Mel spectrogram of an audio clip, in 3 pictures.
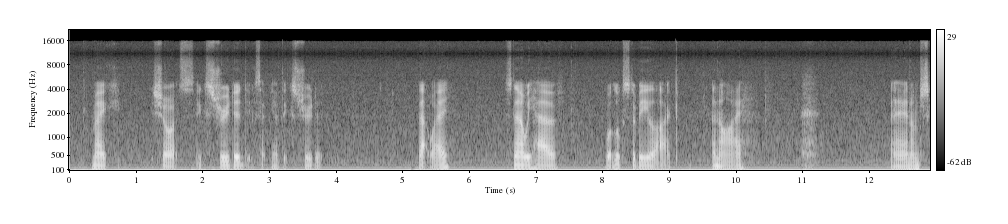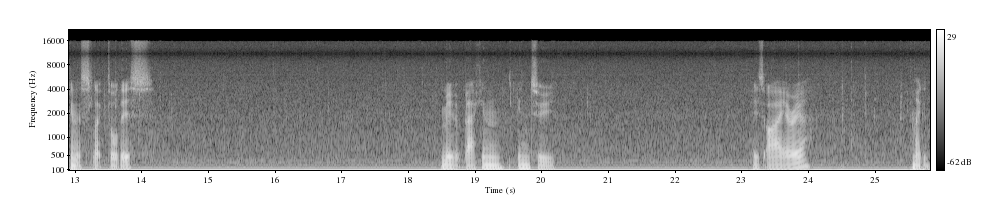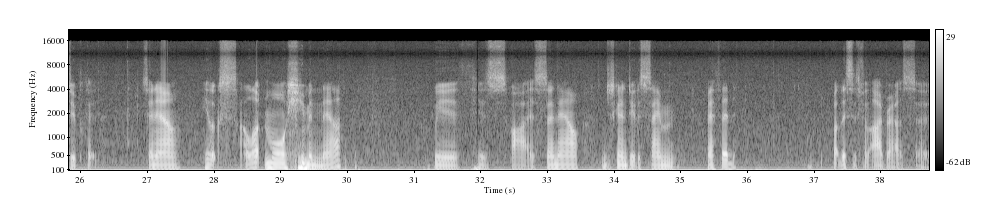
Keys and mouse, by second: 0.7 e, 2.2 ctrl+z, 2.6 KP_3, 4.3 g, 5.0 e, 7.4 Tab, 9.6 Tab, 12.5-14.3 typing, 15.6 z, 15.9 z, 18.5 g, 19.6 KP_3, 19.8 z, 20.8 g, 22.6 z, 23.0 middle click, 23.6 middle click, 23.7 Tab, 24.5 Tab, 24.8 KP_1, 25.4 shift+d, 26.2 z, 26.6 Tab, 26.9 z, 33.0 Tab, 33.7 middle click, 34.8-36.3 middle drag, 36.3 shift+d, 38.6 s.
